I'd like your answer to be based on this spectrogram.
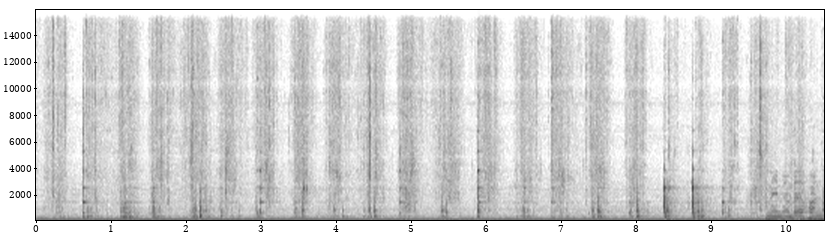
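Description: Cucumber salad being tossed in a bowl after lime juice is squeezed in, with steady close stirring clicks and light utensil taps against the bowl over a constant low hum.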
